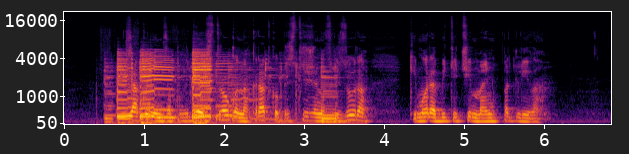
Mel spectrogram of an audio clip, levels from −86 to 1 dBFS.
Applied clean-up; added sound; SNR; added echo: none; Guitar; -2 dB; none.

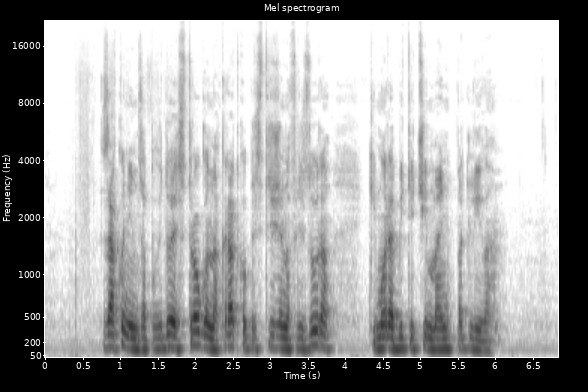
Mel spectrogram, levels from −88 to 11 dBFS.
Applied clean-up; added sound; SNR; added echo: none; none; none; none.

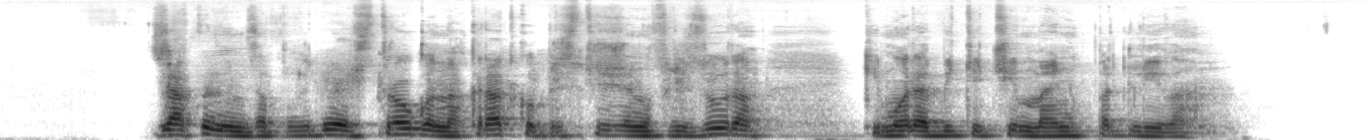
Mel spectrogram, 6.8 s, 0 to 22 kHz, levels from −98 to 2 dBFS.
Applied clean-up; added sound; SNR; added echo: neural mask model Resemble Enhance denoiser.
